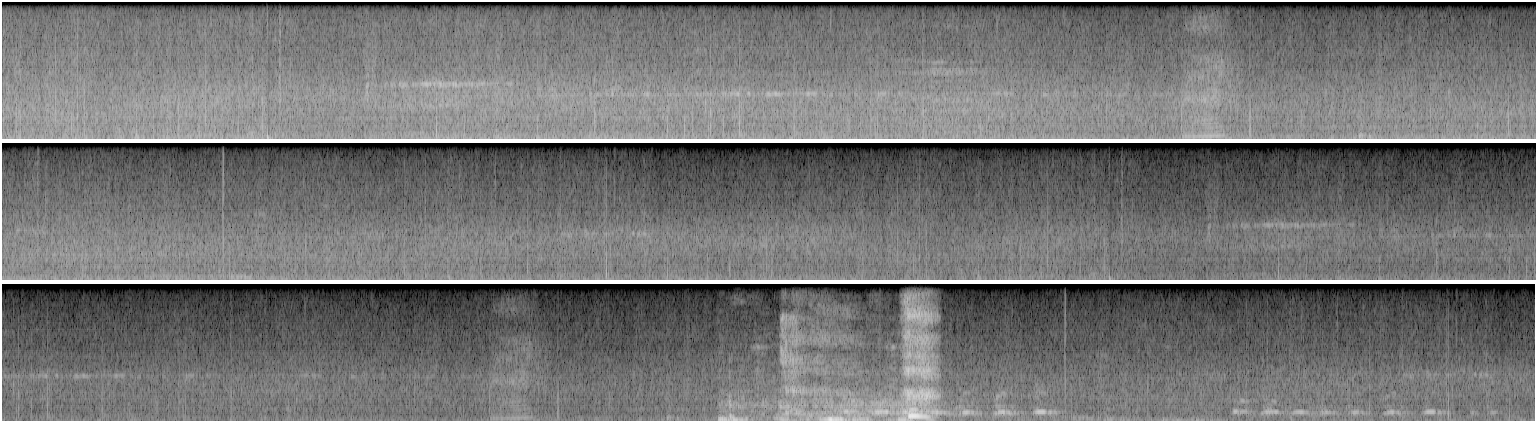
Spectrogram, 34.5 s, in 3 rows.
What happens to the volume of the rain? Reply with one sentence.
The loudness of the rain goes down.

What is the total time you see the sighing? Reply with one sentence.
You can hear the sighing for 3 seconds altogether.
